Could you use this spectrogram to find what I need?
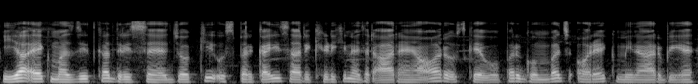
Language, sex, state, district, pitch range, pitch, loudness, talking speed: Hindi, male, Jharkhand, Ranchi, 110-135 Hz, 115 Hz, -21 LUFS, 225 wpm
